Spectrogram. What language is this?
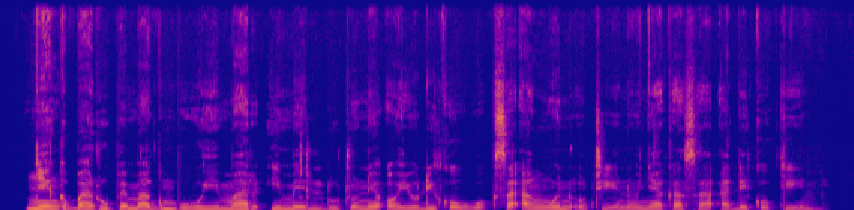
Luo (Kenya and Tanzania)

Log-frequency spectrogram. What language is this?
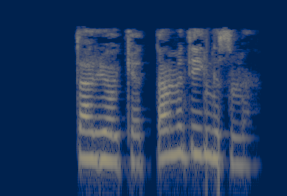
Uzbek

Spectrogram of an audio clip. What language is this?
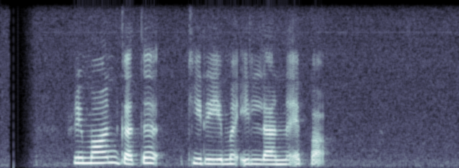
Sinhala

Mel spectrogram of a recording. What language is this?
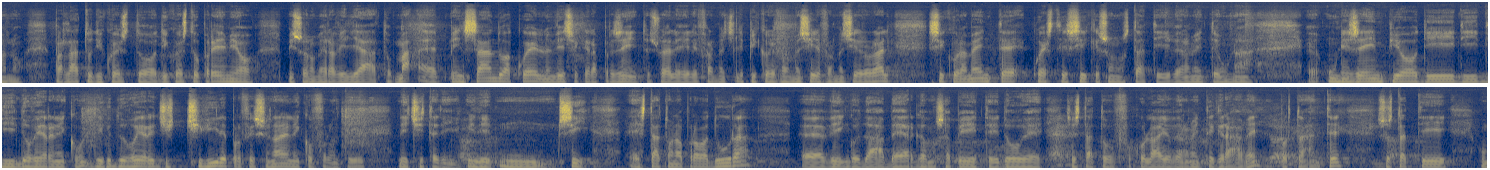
Italian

